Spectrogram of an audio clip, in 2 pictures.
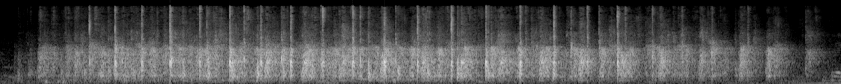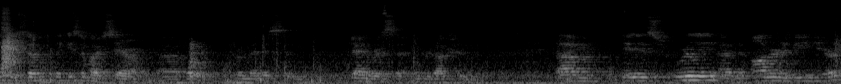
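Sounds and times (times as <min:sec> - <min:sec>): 
audience applause welcoming an author at a book talk: 0:00.0 - 0:08.6.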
